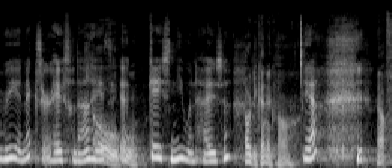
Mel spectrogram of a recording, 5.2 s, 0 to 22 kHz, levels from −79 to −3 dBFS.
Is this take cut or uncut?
uncut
